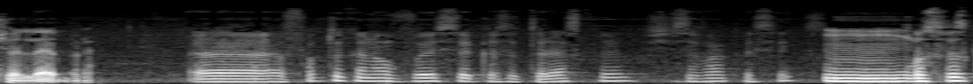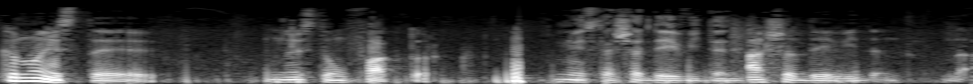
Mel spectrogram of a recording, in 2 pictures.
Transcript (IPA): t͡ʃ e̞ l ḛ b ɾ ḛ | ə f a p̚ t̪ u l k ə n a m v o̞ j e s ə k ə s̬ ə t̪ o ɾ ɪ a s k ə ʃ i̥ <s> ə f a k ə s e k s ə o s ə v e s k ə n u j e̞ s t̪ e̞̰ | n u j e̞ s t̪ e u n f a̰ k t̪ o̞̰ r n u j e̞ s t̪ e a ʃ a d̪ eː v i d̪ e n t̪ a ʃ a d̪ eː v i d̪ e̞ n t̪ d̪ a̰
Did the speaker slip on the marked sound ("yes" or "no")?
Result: no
